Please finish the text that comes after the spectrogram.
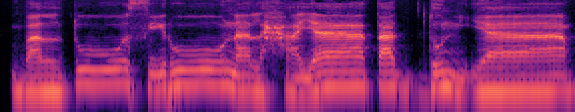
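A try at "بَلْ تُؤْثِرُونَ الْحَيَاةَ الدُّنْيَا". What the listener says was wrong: তবে এই, এই যে এইটা তু, হামজার জজম কিন্তু শক্তভাবে না আটকাইলে হামজার উচ্চারণ বোঝা যায় না। তো এখানে তু সিরুনা না বলে তু সিরুন, আওয়াজটাকে পরিপূর্ণভাবে আটকাই দিতে হবে।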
